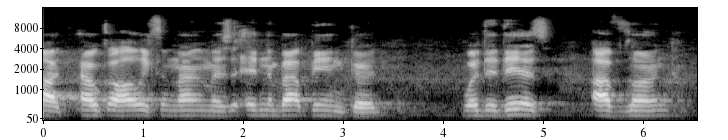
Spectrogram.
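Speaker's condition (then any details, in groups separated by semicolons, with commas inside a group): ALS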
